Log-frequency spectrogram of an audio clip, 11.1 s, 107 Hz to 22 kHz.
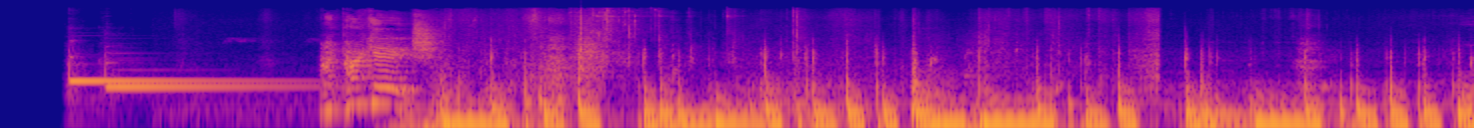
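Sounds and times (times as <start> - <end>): two-note doorbell chime: 0.5 - 2.4.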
